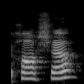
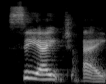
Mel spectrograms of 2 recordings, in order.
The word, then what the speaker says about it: Pacha: It's like Pasha, All right. but it's Pacha. yeah. Yeah. I think you're right. If it's who I'm thinking, it's Patcher. Yeah. Yeah. I mean, it's Pacha.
